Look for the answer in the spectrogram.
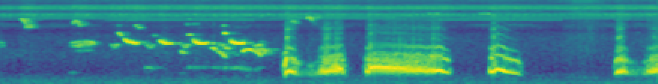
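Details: A spotted dove cuts in after a run of soft high chirps from small birds, giving a quick double note, a long low coo and a short closing note, then starting again.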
